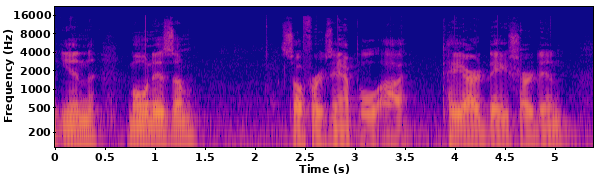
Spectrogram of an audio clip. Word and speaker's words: Teilhard de Chardin: So, for example, Teilhard de Chardin, so it's pronounced, it's spelled like tail hard, but anyway, Teilhard de Chardin, so he would talk about the cosmic Christ.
